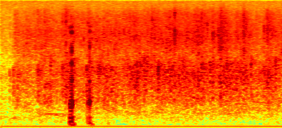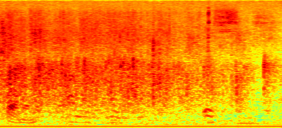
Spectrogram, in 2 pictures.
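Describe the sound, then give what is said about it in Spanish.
A group applauds the teacher after a Bible lesson with dense, steady clapping lasting several seconds, a couple of sharper, louder claps standing out near the start, and faint voices mixed in beneath. “Un aplauso a la maestra.”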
